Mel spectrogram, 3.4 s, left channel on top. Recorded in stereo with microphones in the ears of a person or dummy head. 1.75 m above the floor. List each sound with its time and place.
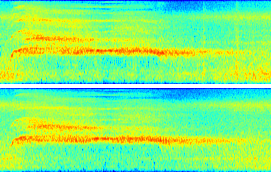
0.1 s a scream: 50° left (ahead or behind), 3 m; by 2.1 s 55° left (ahead or behind), 4.5 m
